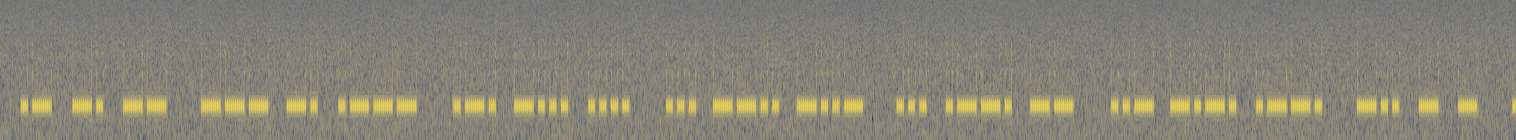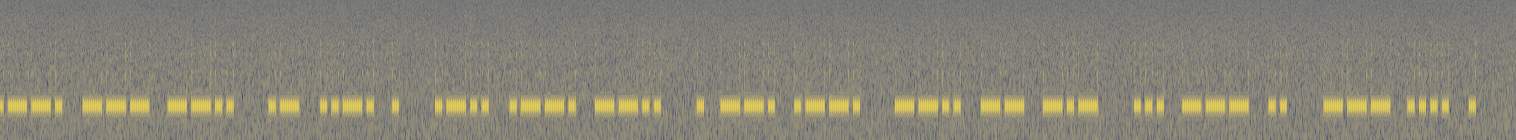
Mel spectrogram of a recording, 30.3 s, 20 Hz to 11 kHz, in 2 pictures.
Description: Morse code, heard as a keyed tone, hand-sent with a paddle, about 21 wpm, 830 Hz. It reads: ANM ONJ RBH SZX SPM UCP DTT POZ AFE LPZ EGP ZMK SOI OHE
